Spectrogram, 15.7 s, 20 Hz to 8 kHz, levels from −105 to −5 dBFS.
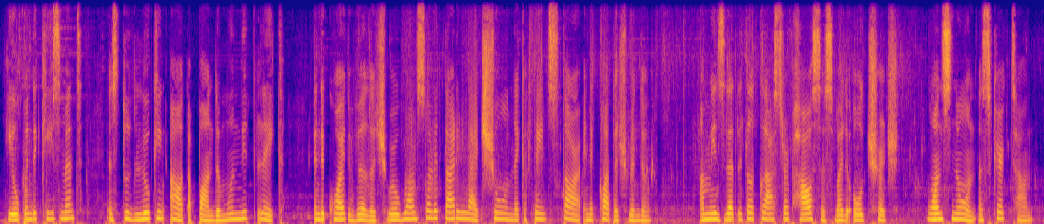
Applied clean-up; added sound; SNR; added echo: neural separator model SepFormer DNS4.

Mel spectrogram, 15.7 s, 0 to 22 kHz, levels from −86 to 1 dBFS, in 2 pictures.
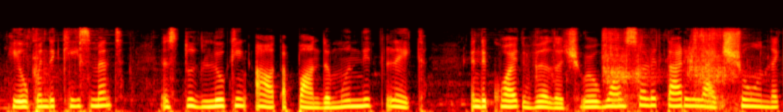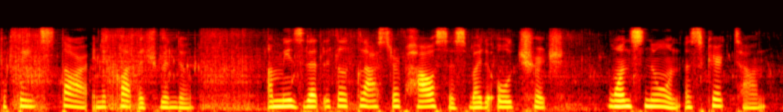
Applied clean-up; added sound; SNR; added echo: none; Sink (filling or washing); 18 dB; none.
